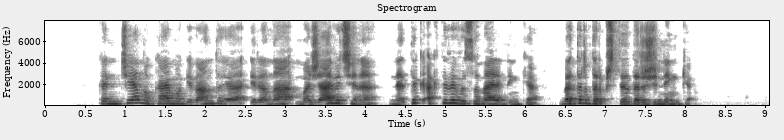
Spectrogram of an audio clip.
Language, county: Lithuanian, Vilnius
